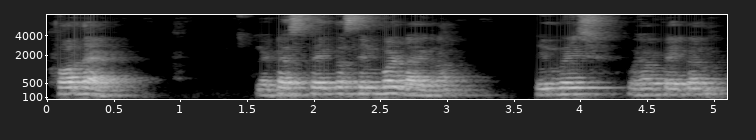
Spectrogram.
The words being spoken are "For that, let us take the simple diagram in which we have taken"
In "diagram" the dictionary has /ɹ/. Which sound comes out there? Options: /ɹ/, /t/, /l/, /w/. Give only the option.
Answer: /l/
